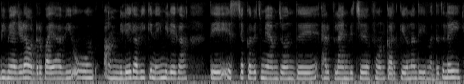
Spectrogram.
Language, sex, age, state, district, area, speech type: Punjabi, female, 45-60, Punjab, Ludhiana, urban, spontaneous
